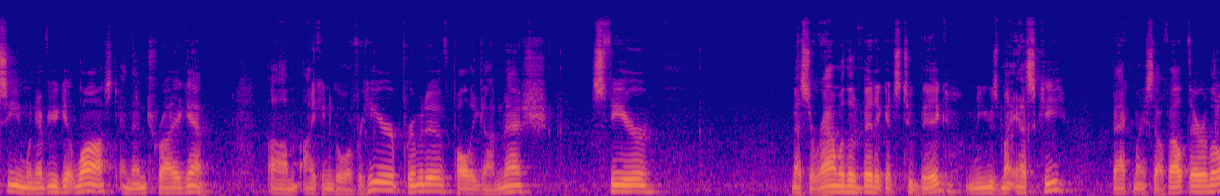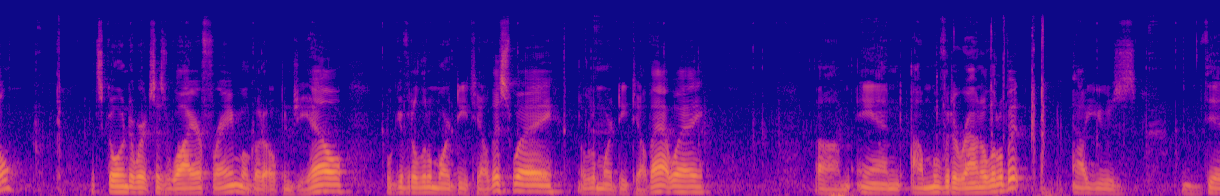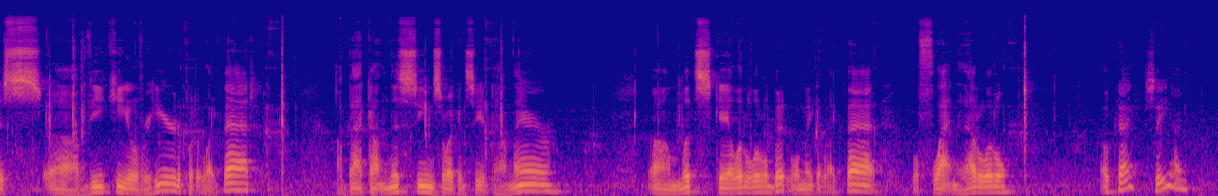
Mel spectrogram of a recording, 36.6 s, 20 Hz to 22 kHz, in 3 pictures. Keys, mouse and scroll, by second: 3.6 drag, 5.5 click, 7.0 click, 8.2 click, 10.4 middle click, 11.0 middle click, 11.4 middle click, 11.9 middle click, 12.1 right click, 13.5 click, 14.7 click, 16.0-16.9 drag, 17.3-18.1 drag, 20.2 middle click, 20.4 middle click, 20.8 middle click, 22.1 c, 22.7 v, 23.2-23.8 drag, 23.9-24.6 drag, 25.7-26.2 drag, 26.7 click, 27.4 middle click, 27.4-27.9 scroll, 27.8 middle click, 28.1 middle click, 28.4 middle click, 28.9 click, 29.7 middle click, 31.3 x, 31.8 click, 33.1-34.5 drag.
